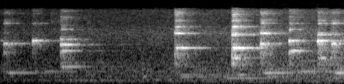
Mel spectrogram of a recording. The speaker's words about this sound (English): Well, I turned that one off, but I didn't turn all the others off. I'm sorry. I warned you, my phone is going to be a little crazy today.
